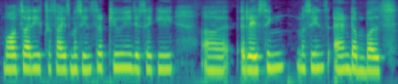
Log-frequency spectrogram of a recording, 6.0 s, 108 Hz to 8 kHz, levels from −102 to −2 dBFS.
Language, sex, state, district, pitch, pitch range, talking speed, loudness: Hindi, female, Uttar Pradesh, Lucknow, 235 Hz, 230-250 Hz, 150 wpm, -17 LUFS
